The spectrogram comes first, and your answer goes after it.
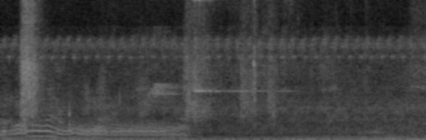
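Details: A drawn-out, wavering cat meow opens, sliding down and up for nearly two seconds, among a black kitten, a white kitten and other cats at feeding time; low rumbling hum continues after the call stops.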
